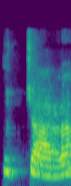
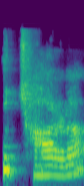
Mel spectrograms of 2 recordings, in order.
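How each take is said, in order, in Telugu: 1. మధ్యలో ఉన్న 'ch' ను ఊష్మం లేకుండా పలుకుతారు. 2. మధ్యలో ఉన్న 'ch' ను ఊష్మంతో పలుకుతారు. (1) "ఉచ్చారణ అనాలి" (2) "ఉచ్చారణ అనకూడదు"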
